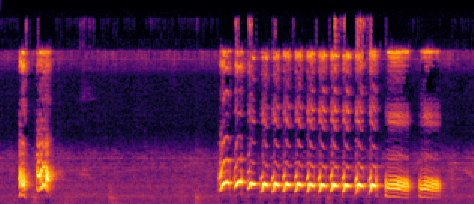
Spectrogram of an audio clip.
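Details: Grey-cheeked bulbul singing rough besetan kasar phrases and sharp tembakan shots, used to train other songbirds: two harsh opening notes, a pause, then a fast even series of about fifteen clipped notes, ending in two long buzzy, rasping bursts.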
